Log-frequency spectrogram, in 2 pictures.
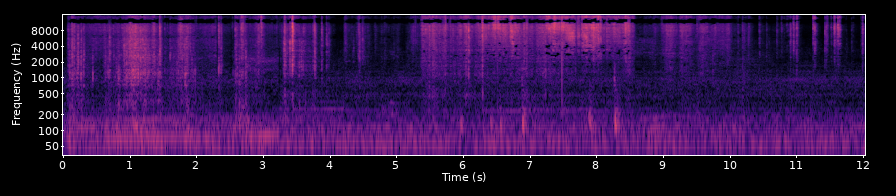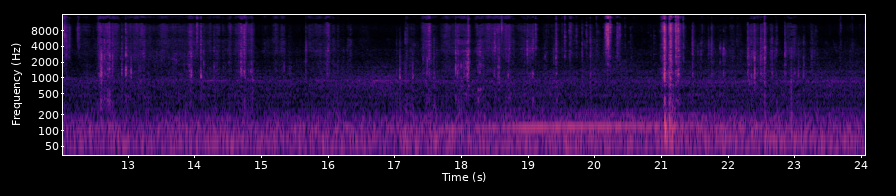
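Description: Crinkling and tearing of food packaging handled by hand: two louder spells in the first eight seconds, then quieter scattered rustles and clicks.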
